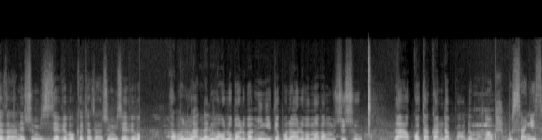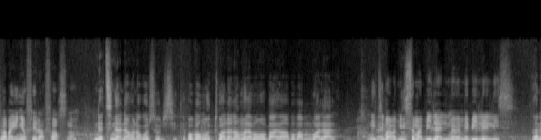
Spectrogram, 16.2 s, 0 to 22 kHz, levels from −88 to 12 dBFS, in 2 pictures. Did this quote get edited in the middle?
yes; 2 cuts; at 2.1 s, 7.4 s

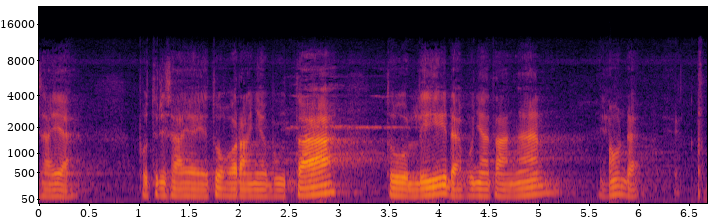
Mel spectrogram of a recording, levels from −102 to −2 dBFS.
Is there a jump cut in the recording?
yes; 1 cut; at 5.6 s

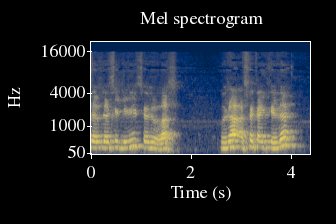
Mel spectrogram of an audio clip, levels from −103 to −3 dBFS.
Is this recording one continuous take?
yes; 0 cuts

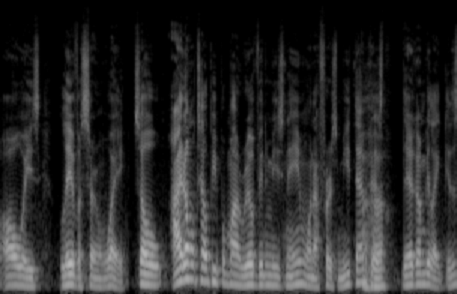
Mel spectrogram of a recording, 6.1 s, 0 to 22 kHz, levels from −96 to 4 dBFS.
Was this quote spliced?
yes; 1 cut; at 1.7 s

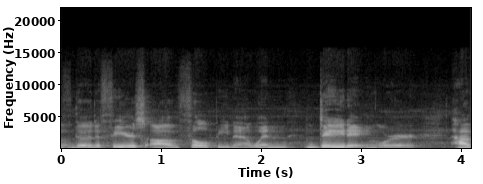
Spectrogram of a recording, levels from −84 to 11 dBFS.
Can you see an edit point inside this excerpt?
no; 0 cuts

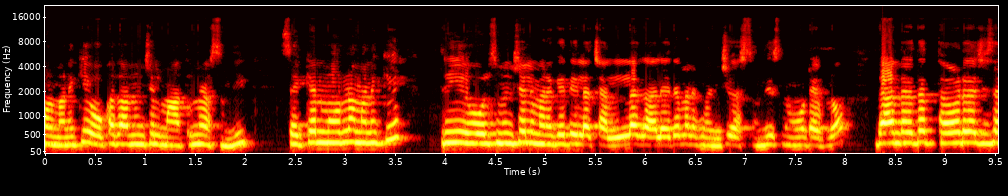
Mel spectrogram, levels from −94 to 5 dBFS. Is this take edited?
no; 0 cuts

